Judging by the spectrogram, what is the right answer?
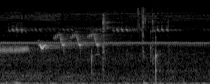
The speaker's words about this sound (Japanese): あなたは今森の中にいます。ゆったりと森の中をお散歩しています。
